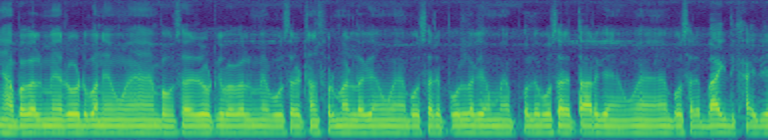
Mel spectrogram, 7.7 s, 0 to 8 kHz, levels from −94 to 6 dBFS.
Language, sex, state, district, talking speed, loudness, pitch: Hindi, male, Bihar, West Champaran, 295 wpm, -13 LUFS, 105 Hz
